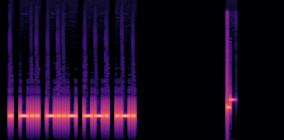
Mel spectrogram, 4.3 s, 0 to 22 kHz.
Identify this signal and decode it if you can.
Morse code, heard as a keyed tone, about 28 wpm, 700 Hz. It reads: EDXGR
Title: Code Groups - 5 Letters - 30wpm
